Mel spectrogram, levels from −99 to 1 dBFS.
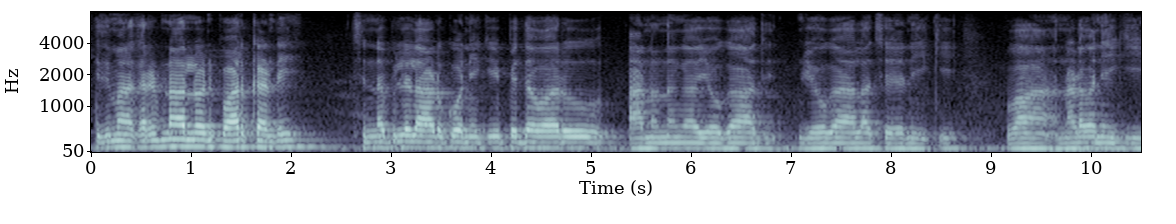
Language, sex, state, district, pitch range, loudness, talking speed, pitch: Telugu, male, Telangana, Karimnagar, 110-125 Hz, -25 LUFS, 105 wpm, 115 Hz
